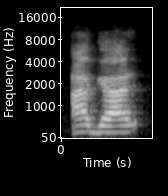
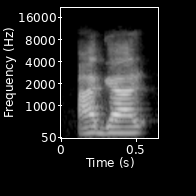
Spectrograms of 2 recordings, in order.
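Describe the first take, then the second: No difference in how they are said.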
